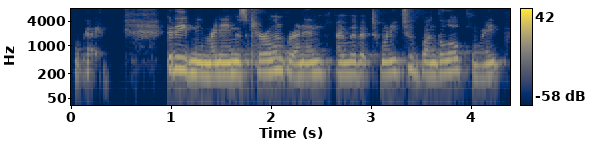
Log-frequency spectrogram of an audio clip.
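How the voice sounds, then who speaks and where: An older woman steps up to give her public comment at a school committee meeting. She is short of breath and talks as fast as she can so she can finish in her time. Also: medium pitch, fairly even intonation, dark tone, rough recording.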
